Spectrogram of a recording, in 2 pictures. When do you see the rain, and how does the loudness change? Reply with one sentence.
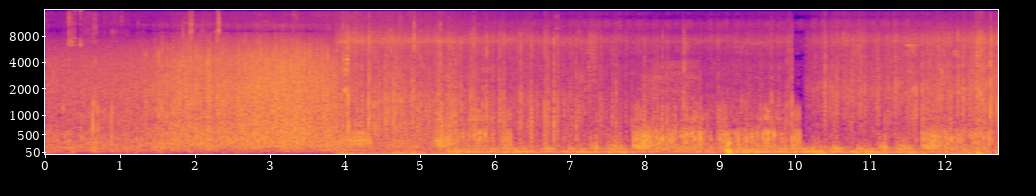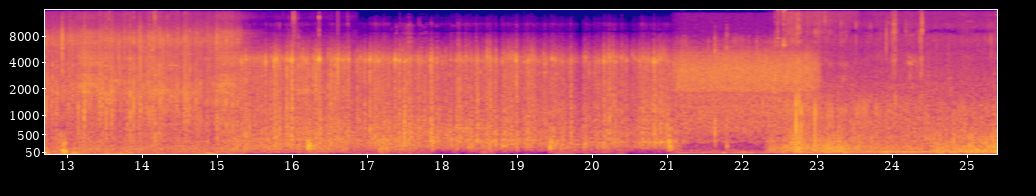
The rain can be heard from 0.0 to 25.3 s, getting quieter then louder.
